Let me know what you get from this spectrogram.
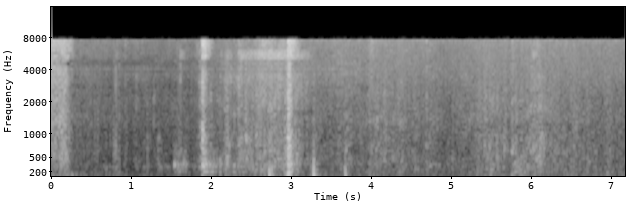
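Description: Chopped tomatoes and onions sizzling in hot oil in a kadai, loud at first and then settling to a low hiss, while a metal spatula stirs them and clinks and scrapes against the pan a few times around two to three seconds in.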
